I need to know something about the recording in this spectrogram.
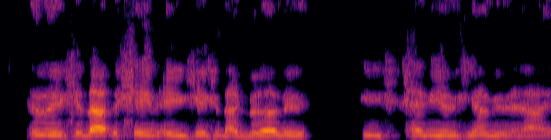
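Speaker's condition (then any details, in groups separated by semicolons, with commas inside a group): Moebius syndrome; severe nerve damage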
